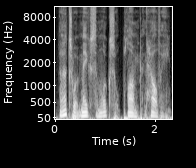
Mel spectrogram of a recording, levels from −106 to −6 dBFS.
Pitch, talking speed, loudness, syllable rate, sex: 95 Hz, 230 wpm, -17 LUFS, 5.1 syllables/s, male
